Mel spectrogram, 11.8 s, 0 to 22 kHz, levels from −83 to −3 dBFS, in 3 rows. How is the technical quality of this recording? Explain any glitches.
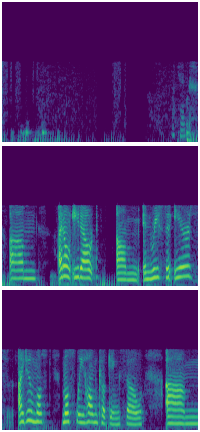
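The recording has clear technical problems. It went through a narrowband Bluetooth headset link, and that link dropped packets in three places.

The Bluetooth CVSD headset codec runs throughout. It sends one up-or-down bit per sample at 64 kHz, which fits a 64 kbps stream, and its step size adapts as it goes. Nothing above 4 kHz survives, so the speech sounds muffled and boxy. Loud, bright moments outrun the step size and distort, s sounds come out scratchy, and a grainy hiss sits under everything.

There are three Bluetooth headset packet repeats. In each one, headset packets were lost and the chip decoded the previous packet's bits again in their place.

The first runs from 5.73 to 5.86 s, just after "I don't eat". About 64 ms of audio is lost, scattered over 112.5 ms, which suggests around 17 packets. The repeated stretches, the longest around 20 ms, cycle every 3.75 ms and produce a brief buzz near 267 Hz.

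The other two are much shorter. One comes at 7.25 s, just before "years I do most". The other comes at 9.35 s, between "years I do most" and "home cooking so". Each loses about 11 ms, consistent with three packets.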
